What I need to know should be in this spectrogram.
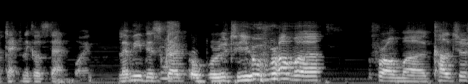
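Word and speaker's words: Kökbörü: Is that the way you pronounce Kokboru? Kokboru, And yeah.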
